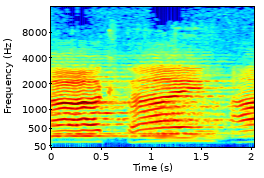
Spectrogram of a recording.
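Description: Orchestral music from a sentimental song's introduction: a melody line of three notes that each slide upward, over held notes in the accompaniment.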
